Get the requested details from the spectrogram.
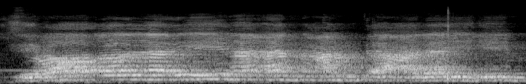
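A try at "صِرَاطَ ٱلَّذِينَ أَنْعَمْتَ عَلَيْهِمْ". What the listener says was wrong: Masih ya huruf shin, ditukar dengan huruf shin, salah ini. Ya, huruf shad. Shad.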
